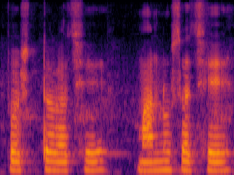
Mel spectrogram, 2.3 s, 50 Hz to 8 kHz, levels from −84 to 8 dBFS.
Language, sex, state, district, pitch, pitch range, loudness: Bengali, male, West Bengal, Malda, 150 Hz, 145-150 Hz, -18 LUFS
